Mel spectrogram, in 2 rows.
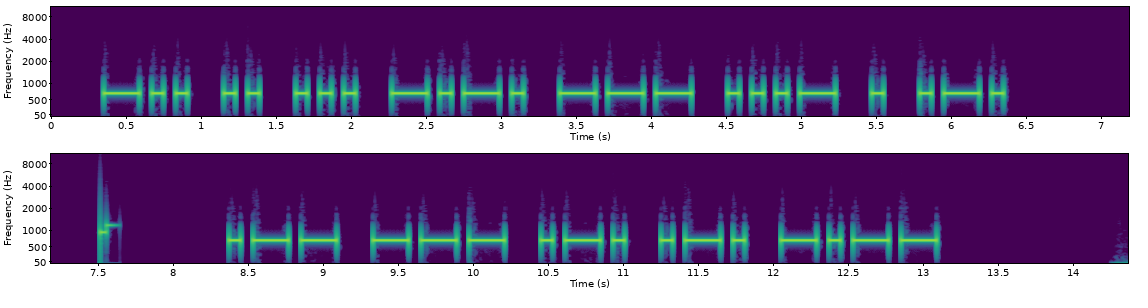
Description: Morse code, heard as a keyed tone, about 15 wpm, 700 Hz. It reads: DISCOVER WORRY
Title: Sentences from Top 1100 Words - New Word Drill Alt - 15wpm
